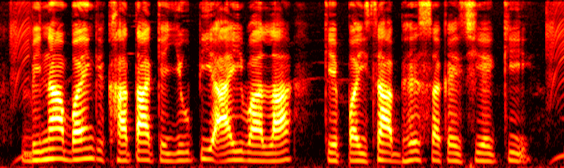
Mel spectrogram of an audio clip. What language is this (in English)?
Maithili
